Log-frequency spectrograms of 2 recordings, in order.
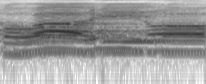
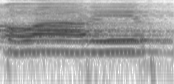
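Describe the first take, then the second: First: The final vowel is drawn out long. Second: The word ends with no final vowel. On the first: "panjang wakof" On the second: "pendek sukun"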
